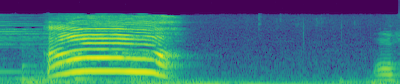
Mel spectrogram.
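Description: A single high-pitched squeal from a person's voice, lasting just over half a second, rising and then falling in pitch, followed by quiet.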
